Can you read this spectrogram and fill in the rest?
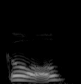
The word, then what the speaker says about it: gall: to gall. That's how you say it, right? – It is.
